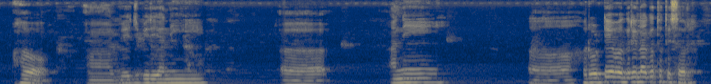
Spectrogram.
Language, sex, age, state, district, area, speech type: Marathi, male, 30-45, Maharashtra, Gadchiroli, rural, spontaneous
